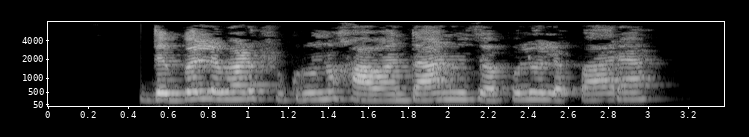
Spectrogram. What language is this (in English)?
Pashto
